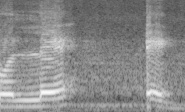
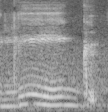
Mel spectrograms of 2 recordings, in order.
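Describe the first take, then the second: First: The double vowel is two separate sounds. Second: The double vowel is one long sound. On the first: The speaker calls it right. "it's one letter after another" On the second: The speaker calls it wrong. "you don't say league, ... like a long pronunciation"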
